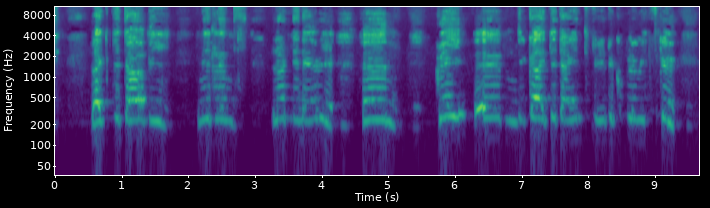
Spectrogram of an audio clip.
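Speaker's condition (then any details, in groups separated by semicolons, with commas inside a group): Cerebral palsy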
